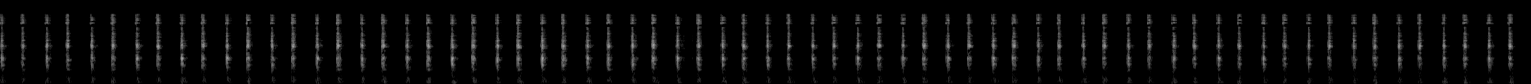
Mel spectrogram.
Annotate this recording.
Count Down Clock
clock, clockwork, hour, ticking, tick-tock, tic-tac, time, timepiece, wall-clock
